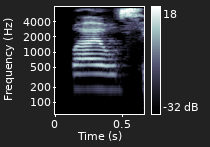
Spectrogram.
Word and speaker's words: Lyle: I looked up this pronunciation and I saw many different pronunciations, so I hope it's Lyle. – Lyle's, yep.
